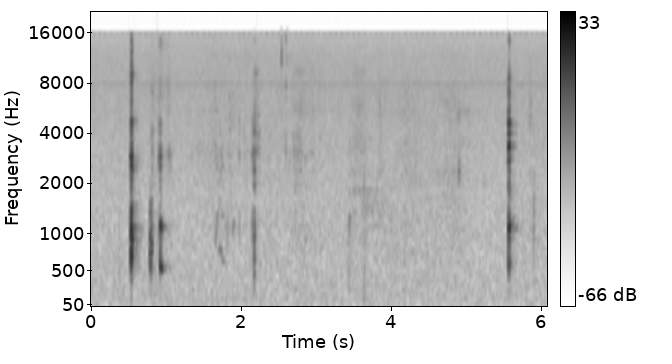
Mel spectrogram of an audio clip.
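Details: Five abrupt, sharp gulping bursts at uneven intervals over six seconds in a quiet room: hiccups.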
